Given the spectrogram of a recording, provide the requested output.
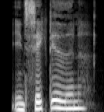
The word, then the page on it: insektædende: [ -ˌεːðənə ]; [ -ˌεˀðənə ]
